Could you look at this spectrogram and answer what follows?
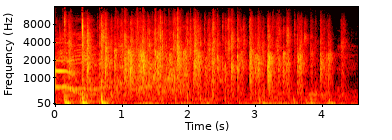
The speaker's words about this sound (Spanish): Un aplauso para la señora Silvia que andás a ver.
